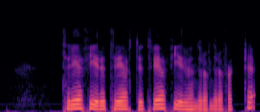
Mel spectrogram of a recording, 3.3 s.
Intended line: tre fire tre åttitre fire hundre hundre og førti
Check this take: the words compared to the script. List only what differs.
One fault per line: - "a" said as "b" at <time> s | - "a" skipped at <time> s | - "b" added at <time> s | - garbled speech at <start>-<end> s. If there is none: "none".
none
